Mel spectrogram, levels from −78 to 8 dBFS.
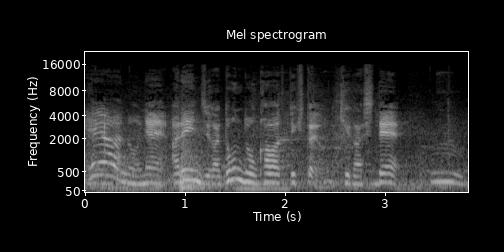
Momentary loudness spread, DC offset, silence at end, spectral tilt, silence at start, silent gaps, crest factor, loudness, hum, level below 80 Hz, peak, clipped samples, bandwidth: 9 LU; under 0.1%; 0 s; -4 dB/octave; 0 s; none; 18 dB; -21 LUFS; none; -48 dBFS; -4 dBFS; under 0.1%; 16 kHz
